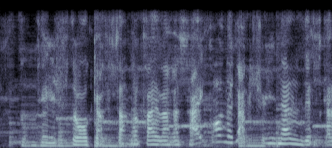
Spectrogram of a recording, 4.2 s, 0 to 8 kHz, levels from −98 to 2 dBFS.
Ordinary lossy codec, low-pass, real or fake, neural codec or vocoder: none; 7.2 kHz; fake; vocoder, 22.05 kHz, 80 mel bands, HiFi-GAN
